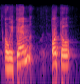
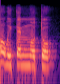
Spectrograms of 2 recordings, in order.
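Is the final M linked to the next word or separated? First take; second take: separated; linked. First: The final M is kept apart from the next word. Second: The final M runs into the next word. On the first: The speaker calls it right. "très bien" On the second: The speaker calls it wrong.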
